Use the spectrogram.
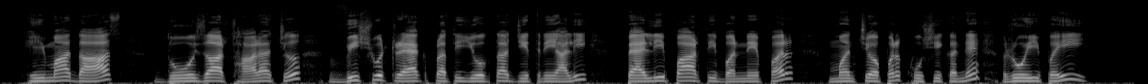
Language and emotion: Dogri, happy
